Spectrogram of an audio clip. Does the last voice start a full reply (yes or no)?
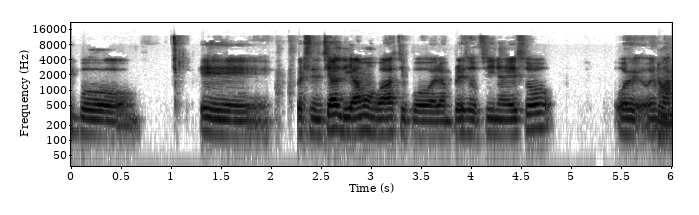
yes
